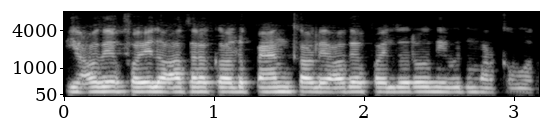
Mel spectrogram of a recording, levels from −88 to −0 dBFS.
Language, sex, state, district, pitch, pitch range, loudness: Kannada, male, Karnataka, Chamarajanagar, 165 Hz, 160-165 Hz, -15 LUFS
